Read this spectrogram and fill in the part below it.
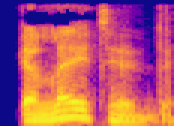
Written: elated

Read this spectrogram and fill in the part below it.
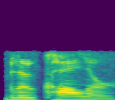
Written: blue-collar

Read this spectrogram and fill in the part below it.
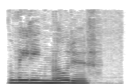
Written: leading motive

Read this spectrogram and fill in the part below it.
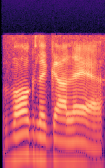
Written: vogue la galere

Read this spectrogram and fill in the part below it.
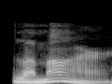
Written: lamar

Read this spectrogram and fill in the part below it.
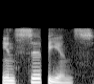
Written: incipience

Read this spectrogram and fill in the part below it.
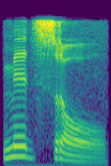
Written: midsole

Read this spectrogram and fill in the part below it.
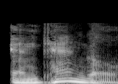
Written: entanglingly

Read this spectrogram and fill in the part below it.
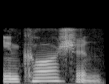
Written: incaution

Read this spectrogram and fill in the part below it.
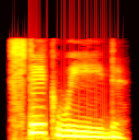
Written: stickweed

